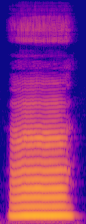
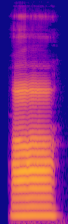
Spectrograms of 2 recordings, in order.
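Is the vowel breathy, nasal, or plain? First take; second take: breathy; plain. First: The vowel is murmured with extra breathy air. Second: The vowel is plain and fully oral. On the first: "de forma murmurada" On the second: "a forma plena"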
